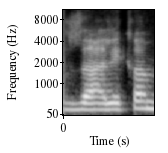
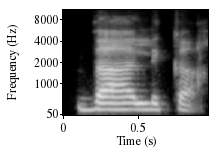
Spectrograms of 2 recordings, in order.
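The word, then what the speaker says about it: ذلك: When we learned the use of zalika meaning that, and wow meaning and. Example: this is a house and that is a mosque. Hadha baytun wa zalika masjidun. Note: zalik is pronounced zalika, right?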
